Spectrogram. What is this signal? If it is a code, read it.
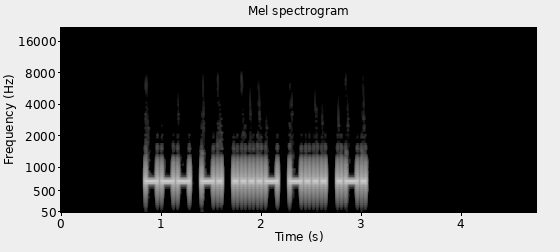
Morse code, heard as a keyed tone, about 30 wpm, 700 Hz. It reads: ON4BR
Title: DXCC-100 Call Signs - 5 Characters - 30wpm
